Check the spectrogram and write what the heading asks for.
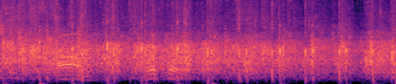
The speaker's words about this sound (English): You guys give yourselves a round of applause.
